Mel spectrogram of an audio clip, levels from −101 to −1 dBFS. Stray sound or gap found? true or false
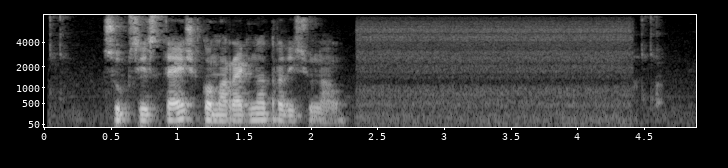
false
